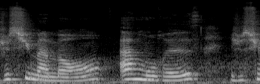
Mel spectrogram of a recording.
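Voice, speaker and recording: Over audible room echo, a woman with a medium pitch speaks in a dark, mellow, somewhat breathy tone with ordinary pitch variation. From Senegal. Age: 30s. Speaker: therapist and coach. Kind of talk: interview.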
